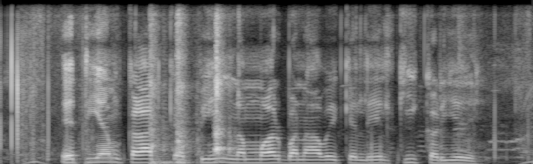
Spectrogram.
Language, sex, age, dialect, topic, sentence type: Maithili, male, 31-35, Bajjika, banking, question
